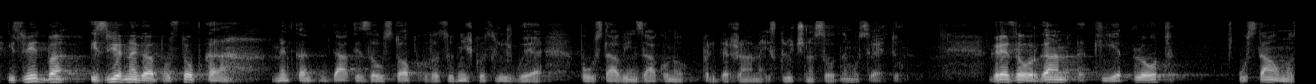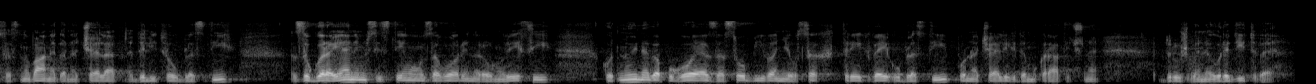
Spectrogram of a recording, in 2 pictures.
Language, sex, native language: Slovenian, male, Slovenian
